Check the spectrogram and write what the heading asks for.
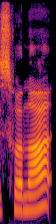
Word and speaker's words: Svana: au fait, euh, comment est-ce qu'on prononce ton nom Bah, exactement comme tu l'as prononcé, Swana.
